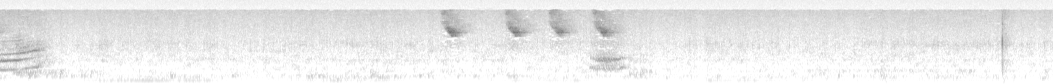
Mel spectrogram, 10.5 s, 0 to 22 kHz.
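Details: Red-tabby-point male Thai cat, born December 2013, complaining out of jealousy while a younger Thai cat plays with a toy mouse: a rising drawn-out meow at the start, then a shorter meow near six seconds, amid bursts of high chirping squeaks.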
